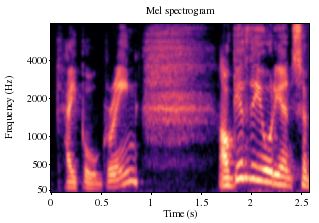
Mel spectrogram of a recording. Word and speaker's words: Capel Green: It gets pronounced both ways by different people. I think we favor cable green.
